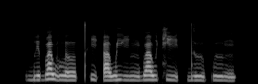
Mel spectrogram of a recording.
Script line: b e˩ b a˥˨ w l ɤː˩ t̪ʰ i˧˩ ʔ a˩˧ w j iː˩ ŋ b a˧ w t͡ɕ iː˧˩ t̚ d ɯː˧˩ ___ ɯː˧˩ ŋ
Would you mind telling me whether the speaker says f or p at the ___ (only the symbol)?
p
